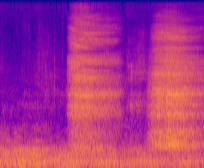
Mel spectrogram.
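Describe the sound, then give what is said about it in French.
A deep breath drawn in by an actor about to go on stage, followed by a second long, airy breath, each about a second long and fairly loud, with a low hum underneath and no talking. “Il prend une grande respiration et monte sur scène.”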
